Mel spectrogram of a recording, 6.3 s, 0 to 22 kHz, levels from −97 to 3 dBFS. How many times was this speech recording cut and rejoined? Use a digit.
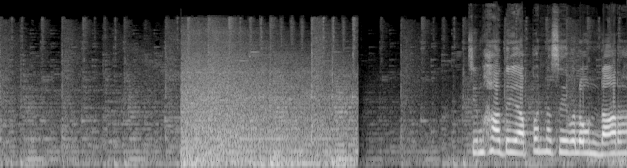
1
